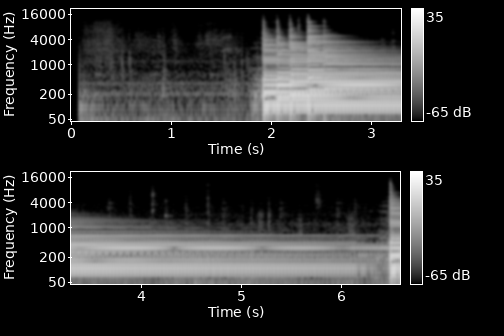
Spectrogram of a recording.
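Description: A guitar chord strummed once about two seconds in, after near quiet, and left to ring, fading slowly.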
